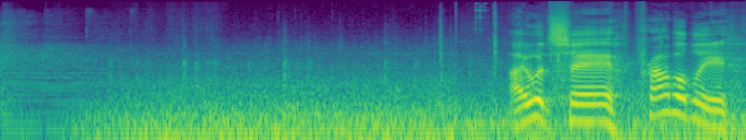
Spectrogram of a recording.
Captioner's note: truck sounds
